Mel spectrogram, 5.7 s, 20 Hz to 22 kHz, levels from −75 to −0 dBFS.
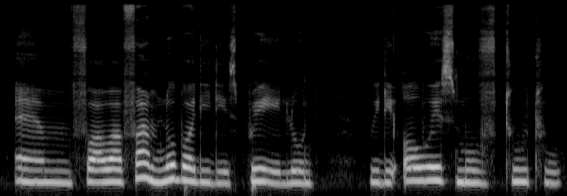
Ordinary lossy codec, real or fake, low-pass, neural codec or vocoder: none; fake; none; vocoder, 48 kHz, 128 mel bands, Vocos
